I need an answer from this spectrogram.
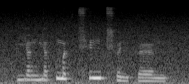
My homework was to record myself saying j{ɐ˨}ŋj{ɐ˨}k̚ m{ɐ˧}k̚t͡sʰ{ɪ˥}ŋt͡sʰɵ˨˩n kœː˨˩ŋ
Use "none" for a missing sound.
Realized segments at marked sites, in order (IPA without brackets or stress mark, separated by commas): ɐ˨, ɐ˨˥, ɐ˧, ɪ˥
